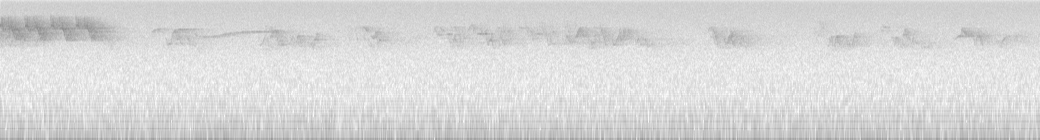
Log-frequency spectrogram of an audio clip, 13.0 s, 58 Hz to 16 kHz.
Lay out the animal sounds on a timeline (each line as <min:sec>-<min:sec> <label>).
0:00.0-0:01.4 Ovenbird (Seiurus aurocapilla)
0:00.0-0:13.0 Red-eyed Vireo (Vireo olivaceus)
0:01.7-0:03.6 Eastern Wood-Pewee (Contopus virens)
0:05.5-0:07.5 Ovenbird (Seiurus aurocapilla)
